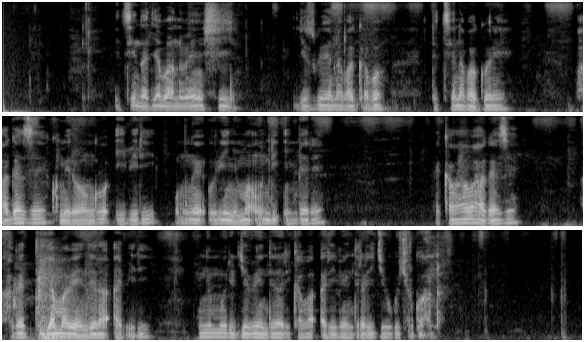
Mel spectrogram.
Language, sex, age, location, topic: Kinyarwanda, male, 18-24, Kigali, health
